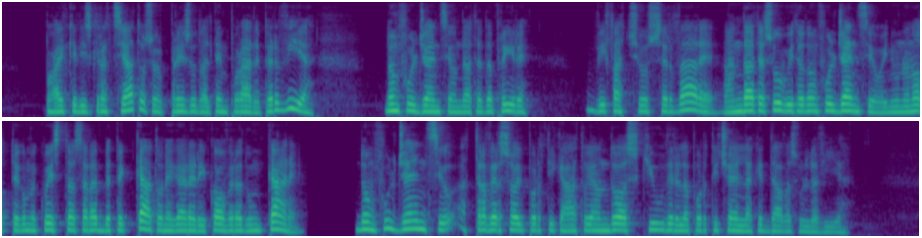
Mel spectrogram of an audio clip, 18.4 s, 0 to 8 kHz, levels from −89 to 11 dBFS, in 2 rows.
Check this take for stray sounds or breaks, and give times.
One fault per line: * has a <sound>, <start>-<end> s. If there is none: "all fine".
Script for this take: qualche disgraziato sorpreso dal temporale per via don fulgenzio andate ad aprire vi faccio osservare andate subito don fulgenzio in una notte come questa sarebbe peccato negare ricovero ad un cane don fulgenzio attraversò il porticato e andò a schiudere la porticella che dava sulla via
all fine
